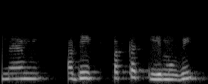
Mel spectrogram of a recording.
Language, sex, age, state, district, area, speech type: Hindi, female, 18-30, Madhya Pradesh, Katni, urban, conversation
